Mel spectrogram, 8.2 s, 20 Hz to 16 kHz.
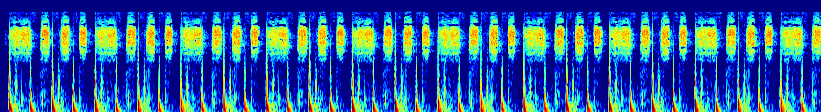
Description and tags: Hiss Beat
Some beatbox beat I made in looper. I like the way that the hiss layer work together with the beat layer. Hope you enjoy!
Made in a samsung cell phone (S3 mini), using looper app, my voice and body noises.
base, beat, beatbox, beats, cool, dance, drum-loop, groovy, hip, hip-hop, hiphop, hiss, hop, improvised, indie, lo-fi, loop, music, rhythm, song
